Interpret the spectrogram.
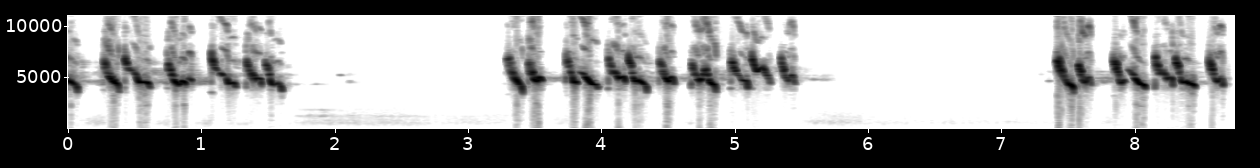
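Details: Lure recording of the Oriental white-eye for getting young birds to sing fast; three bursts of quick, high-pitched, descending chirps, five to eight notes each, separated by pauses of one to two seconds.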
